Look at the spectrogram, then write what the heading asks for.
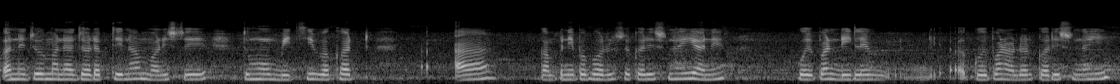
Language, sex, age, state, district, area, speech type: Gujarati, female, 18-30, Gujarat, Valsad, rural, spontaneous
